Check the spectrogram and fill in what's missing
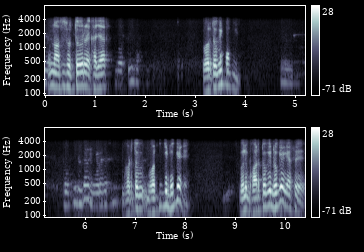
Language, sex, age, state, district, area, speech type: Bengali, male, 18-30, West Bengal, Uttar Dinajpur, urban, conversation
